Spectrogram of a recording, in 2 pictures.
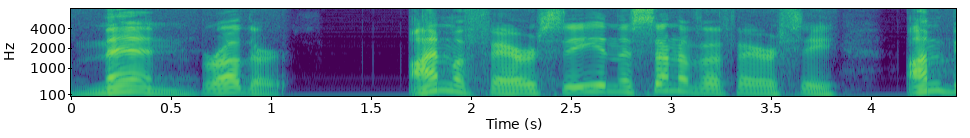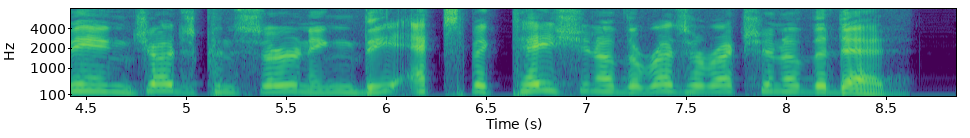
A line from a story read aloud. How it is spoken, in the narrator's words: cried out in the council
